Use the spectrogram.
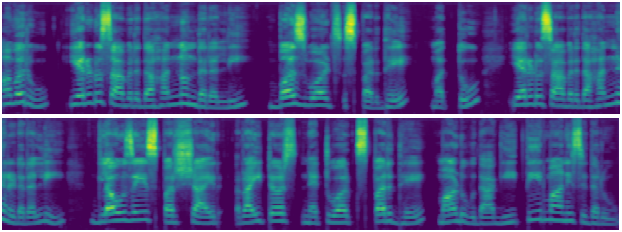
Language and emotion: Kannada, neutral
